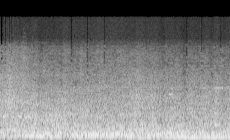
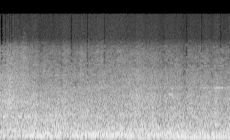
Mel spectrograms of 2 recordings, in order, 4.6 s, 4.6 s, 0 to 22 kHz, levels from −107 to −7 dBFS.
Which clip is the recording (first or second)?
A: first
